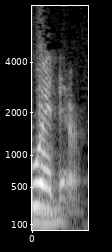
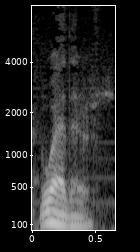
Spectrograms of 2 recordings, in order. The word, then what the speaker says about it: whether: Weather, también antes de nada hay que tener cuidado con el spelling, con la forma de escribirlo, porque hay muchas veces suena igual que weather de tiempo, pero significa sí, o sea, un sí no afirmativo. Mm. Se escribe W-H-E-T-H-E-R, mm, weather. weather.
